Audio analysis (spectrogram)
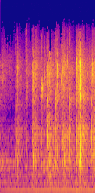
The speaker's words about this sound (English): Ooh, listen to them thin hand claps, boy. It just sounded like a little bitty church.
